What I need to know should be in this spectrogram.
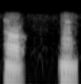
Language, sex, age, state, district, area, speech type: Sindhi, male, 18-30, Gujarat, Junagadh, urban, conversation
